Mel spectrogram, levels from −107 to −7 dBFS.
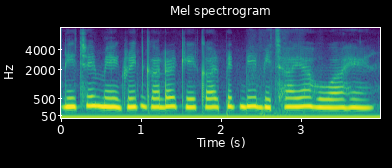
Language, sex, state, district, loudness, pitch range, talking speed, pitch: Hindi, female, Arunachal Pradesh, Papum Pare, -13 LUFS, 250-270 Hz, 150 wpm, 260 Hz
